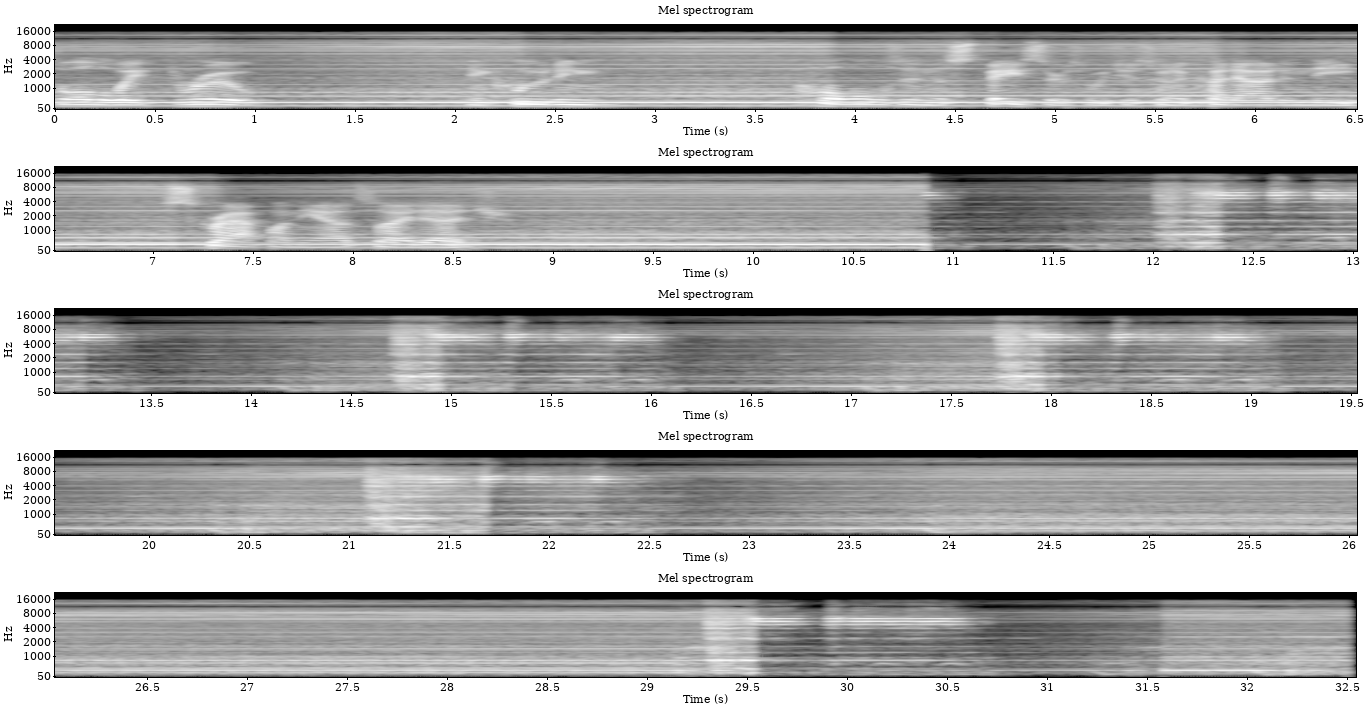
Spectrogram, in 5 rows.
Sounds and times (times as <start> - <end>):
Electric toothbrush: 0.0 - 32.5.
